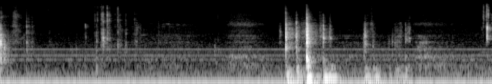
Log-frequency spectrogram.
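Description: Small clicks and taps of fountain pens being handled on a desk, with a louder cluster of knocks about four seconds in.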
